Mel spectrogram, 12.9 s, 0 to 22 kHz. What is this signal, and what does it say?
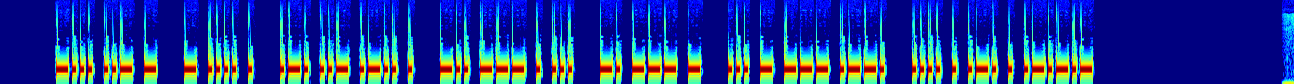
Morse code, heard as a keyed tone, about 28 wpm, 700 Hz. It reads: BUT THE RULE DOES NOT STOP HERE.
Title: Sentences from Top 1000 Words - Review Part 2 - 30wpm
